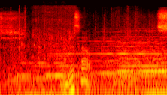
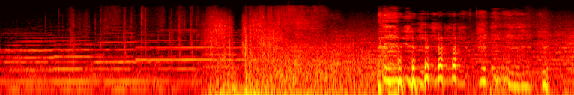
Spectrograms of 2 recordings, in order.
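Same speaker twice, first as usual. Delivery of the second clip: high burst of laughter. Real, not acted. Laughs at opponent's hand.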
